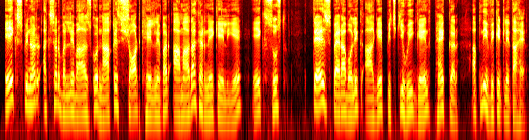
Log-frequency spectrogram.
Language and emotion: Urdu, neutral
